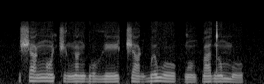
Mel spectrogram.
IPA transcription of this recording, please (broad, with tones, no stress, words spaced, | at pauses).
ʃa˧ŋɔ̃˧ t͡ʃə˨ŋã˧ɡ͡bo˨ɣeː˨˦ t͡ʃa˨ɡ͡bə˦woː˨ ɡ͡bɔ̃˨k͡pa˦dɔ̃˦ mo˨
